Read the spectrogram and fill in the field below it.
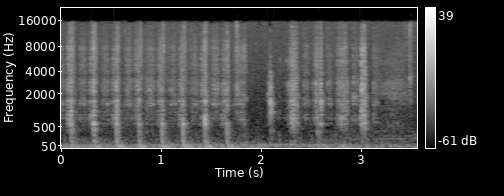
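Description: Sandpaper rubbing soft Scandinavian pine on a guitar build, close and quiet: quick back-and-forth scratchy strokes in a steady rhythm, about a dozen passes, with no voices.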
